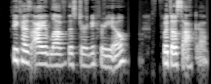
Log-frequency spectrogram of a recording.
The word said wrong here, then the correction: Ahsoka: Did I say it right? – Ahsoka.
